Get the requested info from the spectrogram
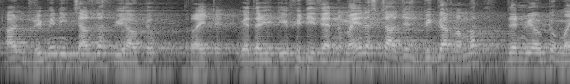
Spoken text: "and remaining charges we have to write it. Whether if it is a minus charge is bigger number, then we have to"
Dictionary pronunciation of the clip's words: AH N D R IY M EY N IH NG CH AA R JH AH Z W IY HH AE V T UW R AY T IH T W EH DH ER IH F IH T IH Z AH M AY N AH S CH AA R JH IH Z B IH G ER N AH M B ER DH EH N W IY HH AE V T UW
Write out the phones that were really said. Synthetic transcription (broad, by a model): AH N D R IY M EY N IH NG CH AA R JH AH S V IY HH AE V T UW R AY T IH T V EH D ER IH F IH T IH Z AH M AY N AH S CH AA R JH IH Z B IH G ER N AH M B ER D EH N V IY HH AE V T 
